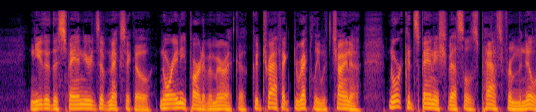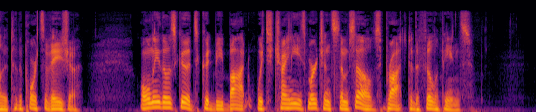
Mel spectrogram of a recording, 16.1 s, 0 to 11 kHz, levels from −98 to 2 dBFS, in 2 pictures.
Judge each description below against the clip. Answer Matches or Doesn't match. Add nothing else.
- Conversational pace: Matches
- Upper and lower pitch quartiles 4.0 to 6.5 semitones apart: Matches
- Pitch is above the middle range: Doesn't match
